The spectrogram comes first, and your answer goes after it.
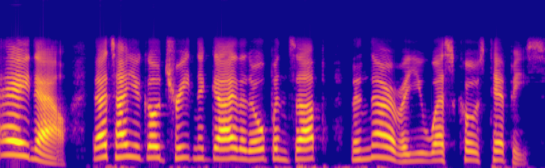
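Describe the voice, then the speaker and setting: Put on as a character voice, this squeaky, fairly high-pitched delivery keeps a moderate pace. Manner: angry, scolding.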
